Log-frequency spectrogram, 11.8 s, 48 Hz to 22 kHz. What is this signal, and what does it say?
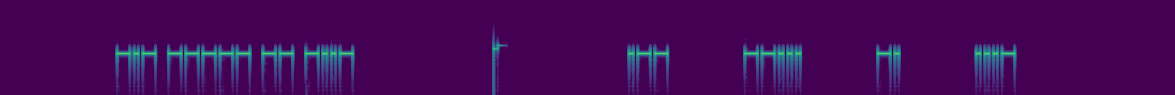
Morse code, heard as a keyed tone, about 28 wpm, spaced as for 14 wpm, 700 Hz. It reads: K0MX W7NV
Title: USA Call Signs - 6x Character Spacing - 28wpm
